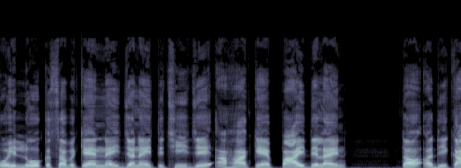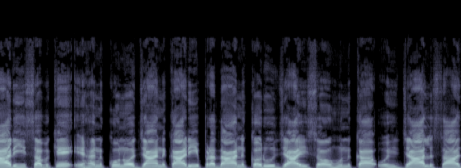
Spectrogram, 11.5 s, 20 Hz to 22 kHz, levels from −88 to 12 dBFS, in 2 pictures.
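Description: Nothing in the speech recording stood out as a technical problem on listening.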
